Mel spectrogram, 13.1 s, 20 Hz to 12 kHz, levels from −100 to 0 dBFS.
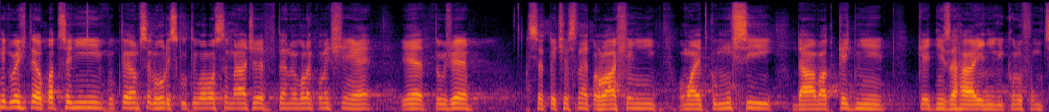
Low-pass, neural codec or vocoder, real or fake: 10.8 kHz; codec, 44.1 kHz, 3.4 kbps, Pupu-Codec; fake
